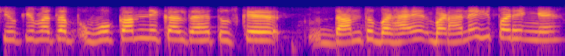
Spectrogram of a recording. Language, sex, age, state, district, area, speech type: Hindi, female, 30-45, Uttar Pradesh, Sonbhadra, rural, conversation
